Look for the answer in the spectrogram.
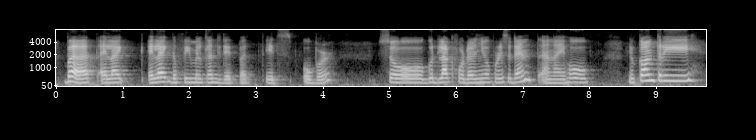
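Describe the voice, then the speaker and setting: A woman's voice: medium pitch, vocal fry. A middle-aged woman from the Philippines with a Filipino accent, chatting live with viewers, greeting them by name and mixing in Filipino phrases. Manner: code-switches, greets commenters by name, self-described fast speaker. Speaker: vlogger hosting a livestream. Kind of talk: casual live chat with viewers.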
